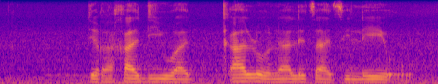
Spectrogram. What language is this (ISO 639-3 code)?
tsn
